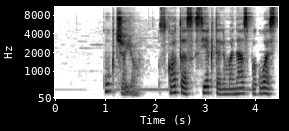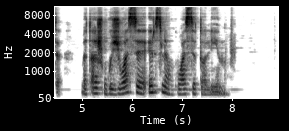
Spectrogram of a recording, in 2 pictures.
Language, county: Lithuanian, Klaipėda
